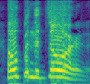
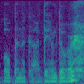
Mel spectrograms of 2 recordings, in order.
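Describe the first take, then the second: First: "Open the door" screamed, much higher and louder, slow; panicked scream. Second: Tense hush. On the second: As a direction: plead under your breath, "Open the goddamn door.". Doctor panics quietly. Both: Retold or imitated.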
